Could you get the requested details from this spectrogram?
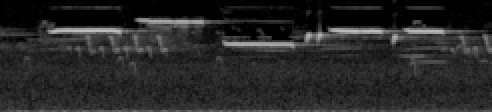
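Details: Clear, pure whistled song of a White-throated Sparrow: a long level note, a higher held note, a lower long note, then several shorter whistles with quick wavering triplet ornaments trailing behind.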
